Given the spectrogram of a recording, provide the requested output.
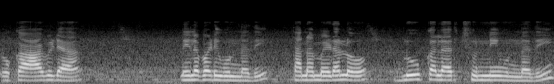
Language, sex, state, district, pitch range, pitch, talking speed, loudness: Telugu, female, Telangana, Mahabubabad, 180-205 Hz, 200 Hz, 110 wpm, -13 LUFS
